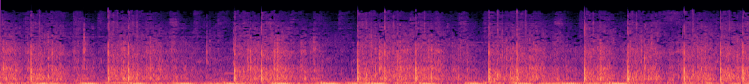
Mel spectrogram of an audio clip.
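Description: Fireworks exploding in a rapid run of bangs and crackles, with music playing underneath and its deep low beat pulsing through.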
